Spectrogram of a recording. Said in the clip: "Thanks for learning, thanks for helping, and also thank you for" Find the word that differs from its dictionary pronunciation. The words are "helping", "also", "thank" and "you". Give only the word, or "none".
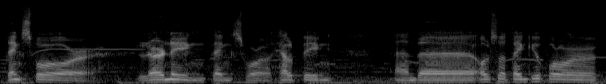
thank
